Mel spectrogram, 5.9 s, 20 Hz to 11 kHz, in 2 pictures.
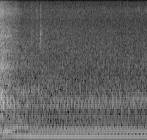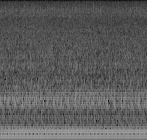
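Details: Wrecked Hellcat being rebuilt, cold start (not fully cold, started only once before): a strong, even low rumble that settles right after catching, with no misses or stumble. Healthy V8; normal cold start idle.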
